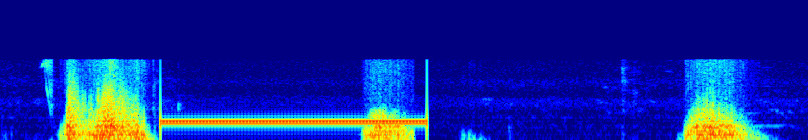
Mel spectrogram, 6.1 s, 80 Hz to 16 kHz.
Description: Ringback tone (North America), 440 + 480 Hz.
